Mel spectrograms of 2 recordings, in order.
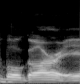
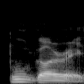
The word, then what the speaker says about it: Bulgari: It's not Bulgari. It's Bulgari. Something like that.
